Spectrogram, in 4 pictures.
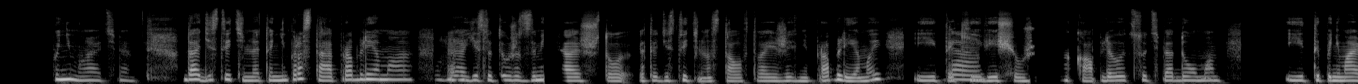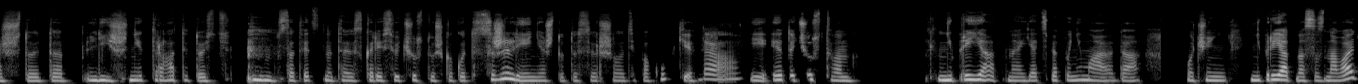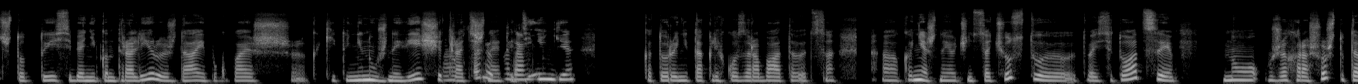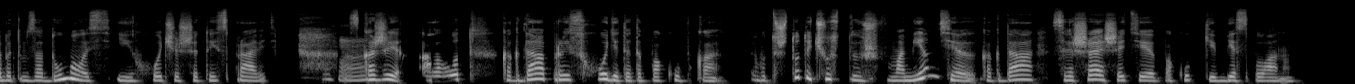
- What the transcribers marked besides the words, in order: throat clearing
- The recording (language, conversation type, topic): Russian, advice, Как мне справляться с внезапными импульсами, которые мешают жить и принимать решения?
